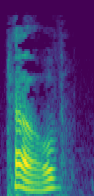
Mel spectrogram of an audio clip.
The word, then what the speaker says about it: tov: Well, this is why I've been saying all along and emphasizing that this Hebrew word, tov, T-O-V, it's a soft B, so it's pronounced like a V.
